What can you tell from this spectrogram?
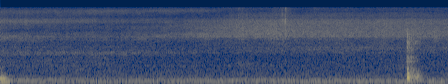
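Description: Coca-Cola fizzing in a mug of crushed garlic, a steady faint hiss of bursting bubbles; the garlic sets the soda foaming harder. About four seconds in more Coke is poured in from a plastic bottle and the fizz grows, and a short knock sounds near the end.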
